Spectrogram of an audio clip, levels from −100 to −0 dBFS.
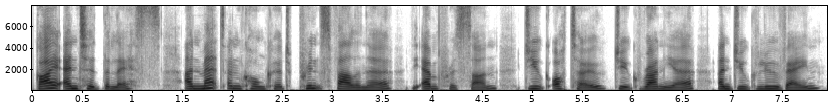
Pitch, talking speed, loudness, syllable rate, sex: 210 Hz, 150 wpm, -21 LUFS, 4.7 syllables/s, female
